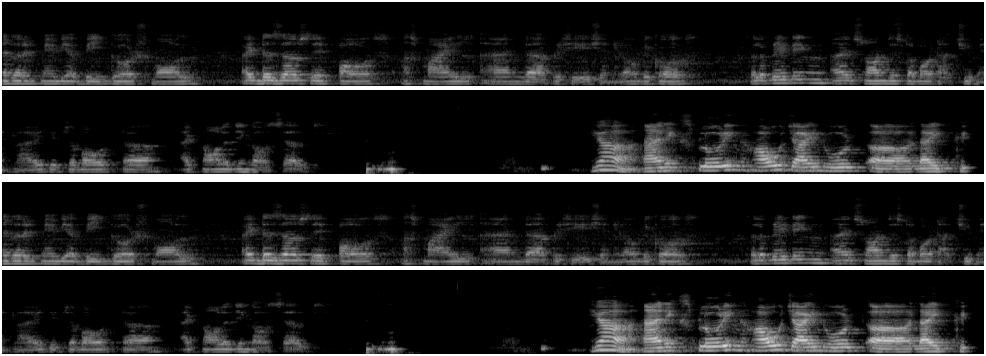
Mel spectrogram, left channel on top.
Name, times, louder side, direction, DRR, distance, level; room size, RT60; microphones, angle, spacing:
voice 1, 0.0-13.0 13.5-13.8, equal, 5° left, 0.9 m, -35 dB
voice 2, 15.7-19.4, right 4 dB, 80° right, 0.7 m, -22 dB
4.7 x 2.9 x 2.6 m
head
